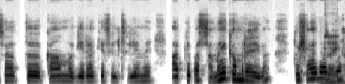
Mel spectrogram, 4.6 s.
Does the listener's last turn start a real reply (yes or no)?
no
